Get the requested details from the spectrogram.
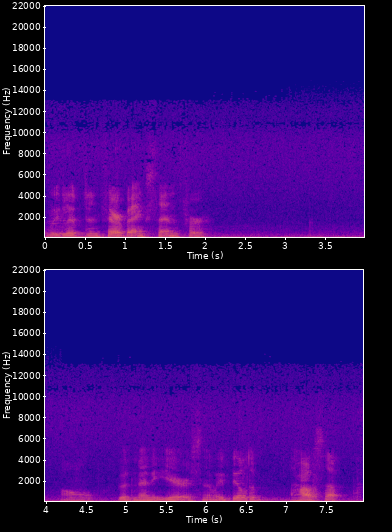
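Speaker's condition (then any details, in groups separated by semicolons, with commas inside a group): Parkinson's; Parkinson's for 5 years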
